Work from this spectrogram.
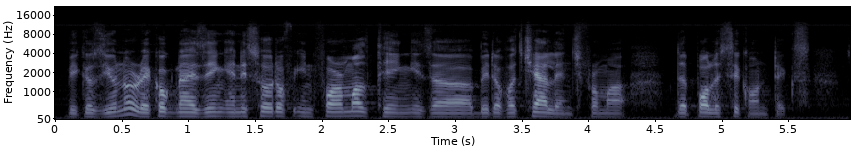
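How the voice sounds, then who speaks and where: This man speaks at a very fast clip. His intonation is fairly even. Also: medium pitch for a man. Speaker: policy researcher, audience questioner. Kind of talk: conference Q&A question.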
